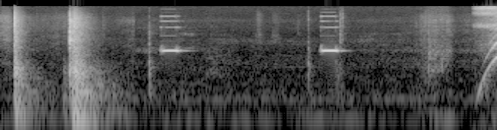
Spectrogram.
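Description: A washing machine's control panel beeps as its buttons are pressed.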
